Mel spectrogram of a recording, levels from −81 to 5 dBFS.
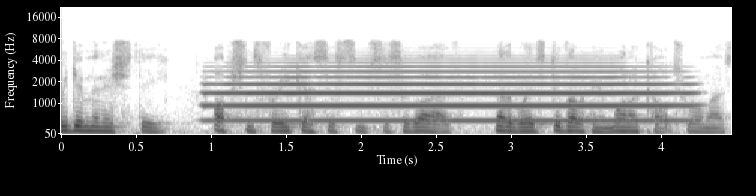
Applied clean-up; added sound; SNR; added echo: none; Trumpet; -2 dB; none.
